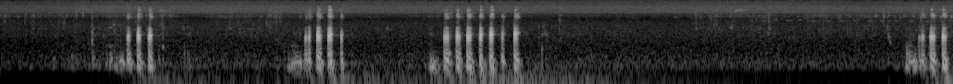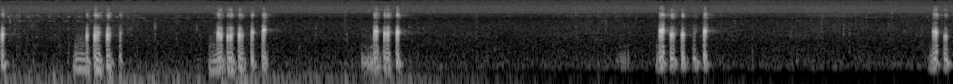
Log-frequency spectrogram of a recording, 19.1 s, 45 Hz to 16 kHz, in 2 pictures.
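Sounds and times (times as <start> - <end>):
duck quacking: 1.2 - 1.7, 2.9 - 3.5, 4.3 - 5.3, 13.2 - 13.6, 16.1 - 16.7.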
